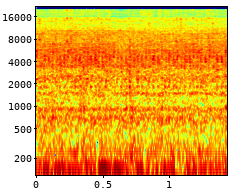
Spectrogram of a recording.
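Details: Low uneven idle with lumpy beat under steady rumble, misfire on two cylinders, catalytic converter glowing red hot; engine misfire risking converter destruction and fire.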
